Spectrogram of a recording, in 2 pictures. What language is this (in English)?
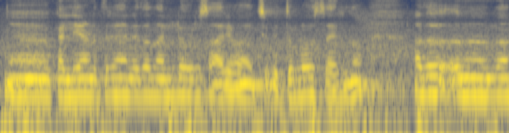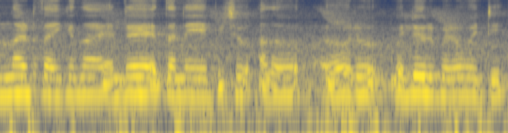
Malayalam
